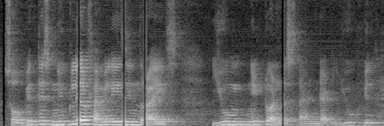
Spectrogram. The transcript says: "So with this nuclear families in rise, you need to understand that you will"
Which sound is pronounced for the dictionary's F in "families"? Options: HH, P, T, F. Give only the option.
F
